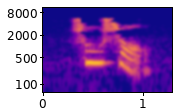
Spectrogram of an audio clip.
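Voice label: "出售", Mandarin Chinese; chinese flashcards; hsk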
